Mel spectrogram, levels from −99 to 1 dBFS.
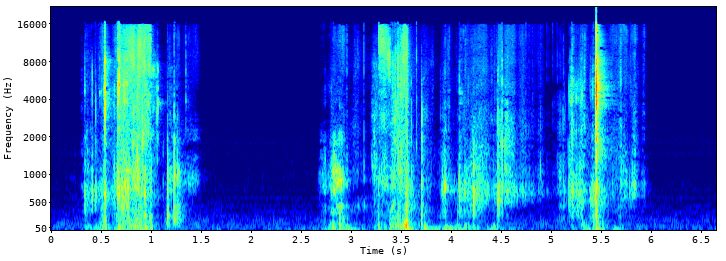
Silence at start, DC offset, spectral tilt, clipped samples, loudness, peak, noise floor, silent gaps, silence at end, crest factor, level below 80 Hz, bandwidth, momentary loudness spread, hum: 0.5 s; under 0.1%; 0.5 dB/octave; under 0.1%; -23 LUFS; 0 dBFS; -76 dBFS; none; 1.1 s; 32 dB; -54 dBFS; 17 kHz; 27 LU; none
